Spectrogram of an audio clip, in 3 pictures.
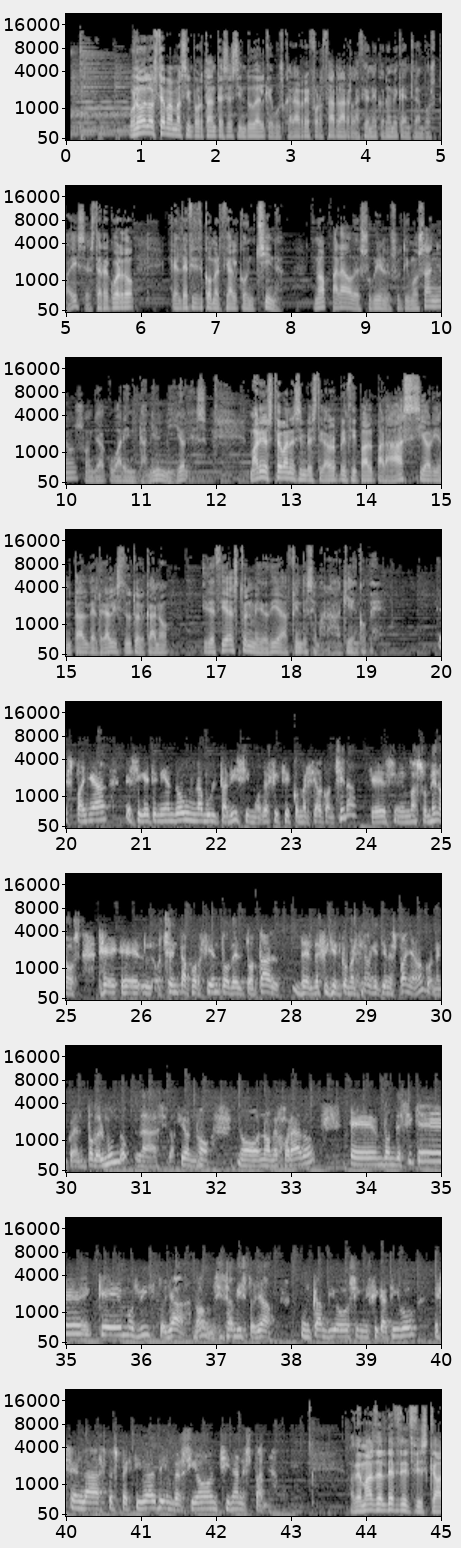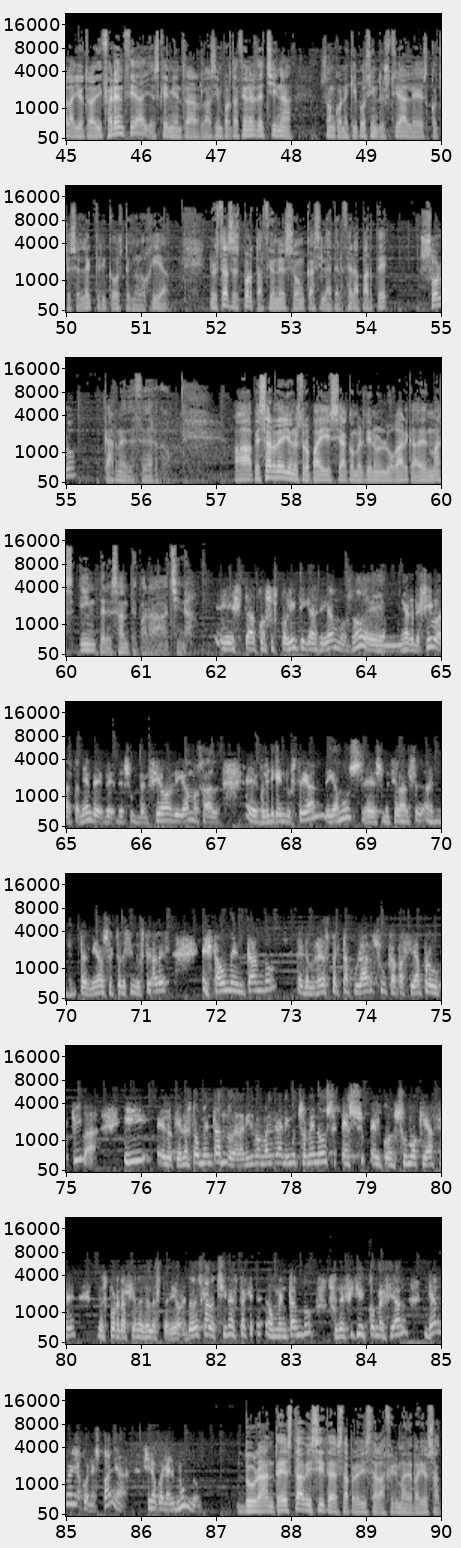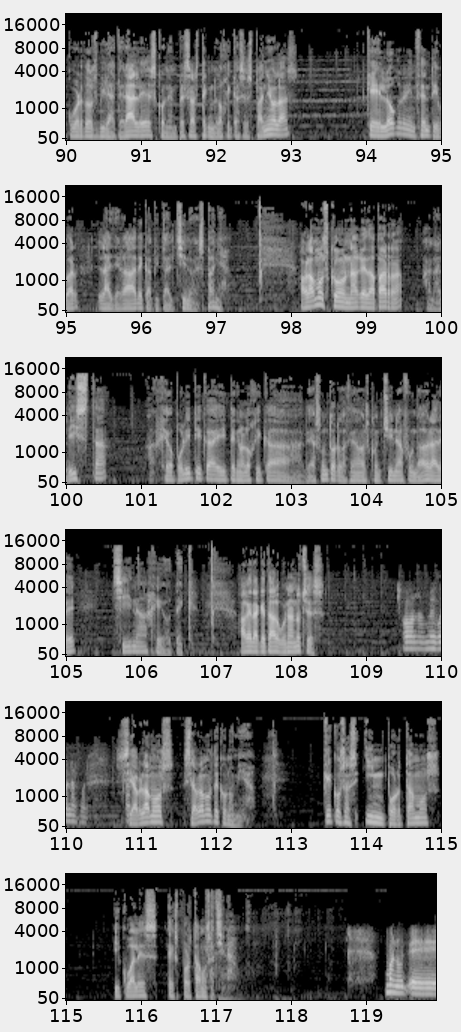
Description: Este nuevo encuentro, que incluye reuniones con inversores chinos y con su homólogo, Xi Jinping , es analizado en el programa ' La Linterna ' de COPE con Ángel Expósito , donde los expertos desgranan las oportunidades y los grandes desafíos de una relación marcada por un creciente desequilibrio comercial.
